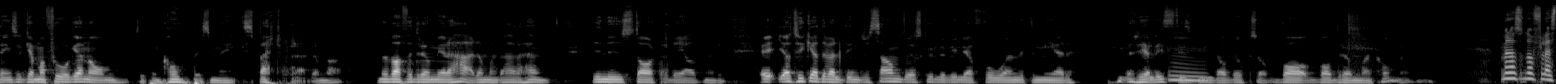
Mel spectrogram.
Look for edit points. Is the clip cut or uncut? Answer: cut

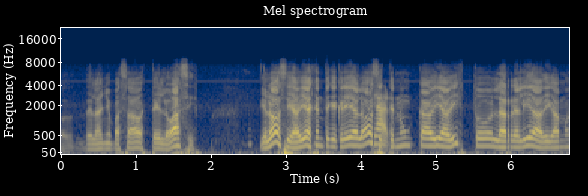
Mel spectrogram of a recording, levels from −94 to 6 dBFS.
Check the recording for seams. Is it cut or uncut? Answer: uncut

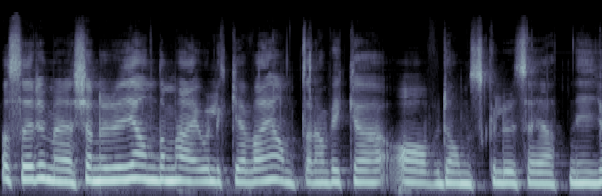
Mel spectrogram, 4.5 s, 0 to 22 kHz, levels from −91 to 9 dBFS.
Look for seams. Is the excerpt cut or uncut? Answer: uncut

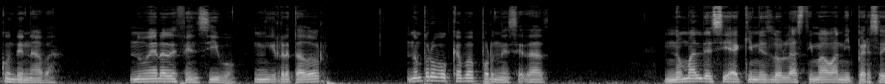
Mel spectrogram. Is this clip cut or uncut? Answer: cut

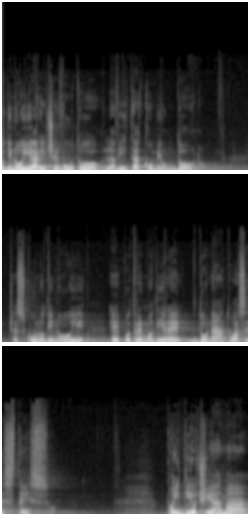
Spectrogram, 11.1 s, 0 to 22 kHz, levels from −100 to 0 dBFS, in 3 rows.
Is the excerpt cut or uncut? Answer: uncut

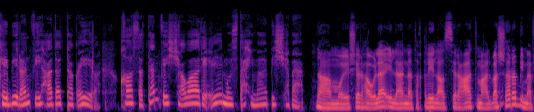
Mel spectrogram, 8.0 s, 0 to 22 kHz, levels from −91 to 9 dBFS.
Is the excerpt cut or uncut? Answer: cut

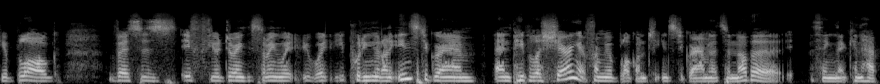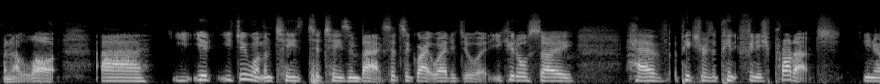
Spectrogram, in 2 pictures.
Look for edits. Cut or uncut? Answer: cut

